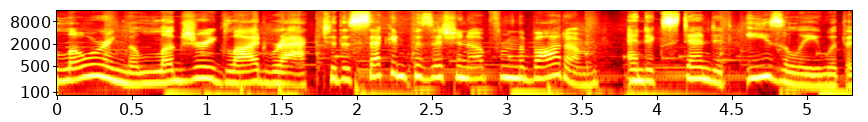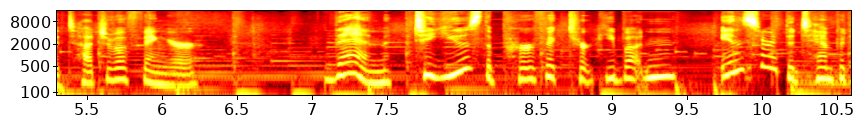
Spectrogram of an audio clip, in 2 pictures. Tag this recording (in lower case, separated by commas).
music, speech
